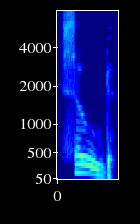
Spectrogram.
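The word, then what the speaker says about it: sewed: is soed that's right it's pronounced with a long o soed plus the D sound connected together SED ODed SED she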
